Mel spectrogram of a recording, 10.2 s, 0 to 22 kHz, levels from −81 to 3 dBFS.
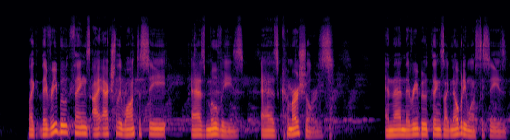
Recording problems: echo of what is said; faint; throughout; 370 ms later, 20 dB below the speech

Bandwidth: 14.5 kHz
